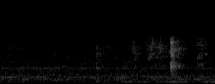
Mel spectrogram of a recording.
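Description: Near silence: faint room tone, with a brief faint sound near the end.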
